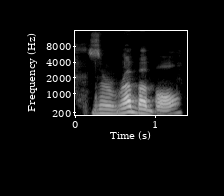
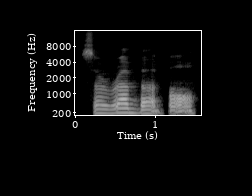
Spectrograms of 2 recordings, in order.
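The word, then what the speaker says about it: Zerubbabel: Led by Zerubb Zerubbable. Zerubbable. That's how you say it. It's big and long. Zerubbable.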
